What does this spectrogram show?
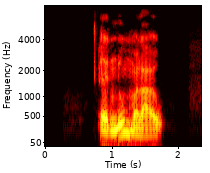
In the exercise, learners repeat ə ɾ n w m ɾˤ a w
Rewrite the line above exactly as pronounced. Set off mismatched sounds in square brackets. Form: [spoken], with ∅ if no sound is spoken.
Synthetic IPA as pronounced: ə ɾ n [u] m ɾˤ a w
